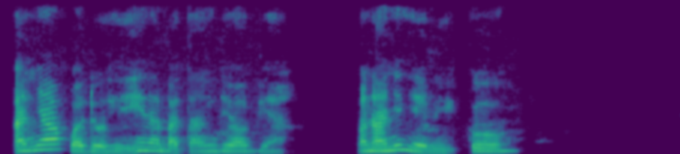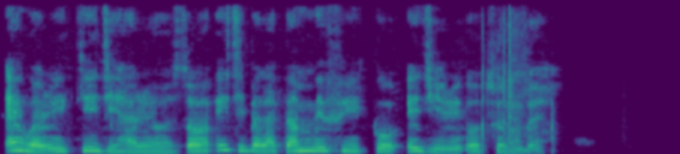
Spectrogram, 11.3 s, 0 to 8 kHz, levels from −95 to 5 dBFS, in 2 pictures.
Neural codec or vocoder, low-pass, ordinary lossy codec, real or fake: codec, 16 kHz, 4 kbps, FreqCodec, larger model; none; none; fake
